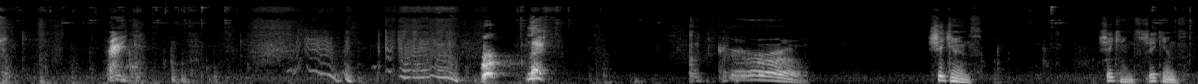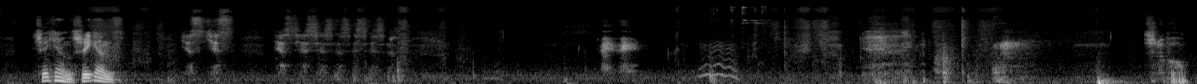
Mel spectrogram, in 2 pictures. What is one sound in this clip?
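A dog whines and yelps excitedly.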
